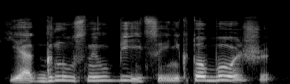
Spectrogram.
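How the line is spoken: Sobbing young lad. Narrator (Russian): всхлипывал паренек

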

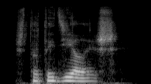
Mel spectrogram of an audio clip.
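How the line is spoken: Quiet grumble, close behind. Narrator (Russian): тихо проворчал ей в затылок капитан

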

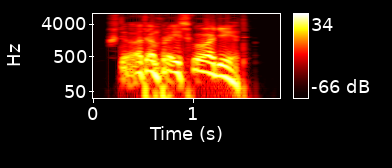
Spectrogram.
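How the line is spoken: Hoarse rasp. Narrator (Russian): Винсенти прохрипел

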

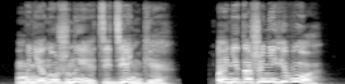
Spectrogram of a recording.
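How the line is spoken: Shouting. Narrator (Russian): крикнула

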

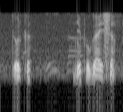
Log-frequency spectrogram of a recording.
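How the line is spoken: Whisper. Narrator (Russian): шепнул капитан

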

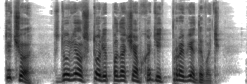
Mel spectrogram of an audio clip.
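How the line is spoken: Old woman, displeased grumble. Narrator (Russian): Недовольно проворчала бабка

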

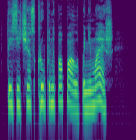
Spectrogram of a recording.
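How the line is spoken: Huffing growl. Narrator (Russian): пыхтел, в смысле, рычал оборотень

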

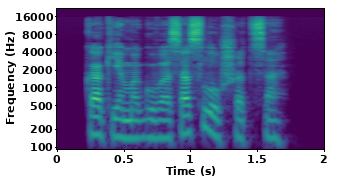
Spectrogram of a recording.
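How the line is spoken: Wry snort. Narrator (Russian): Я криво хмыкнула

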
